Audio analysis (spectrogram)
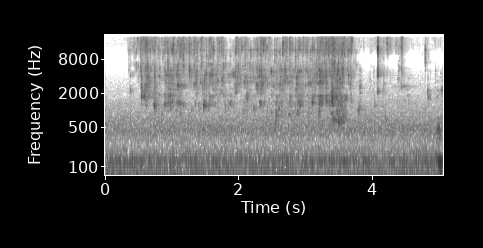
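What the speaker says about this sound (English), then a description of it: "Next, I'm adding the cold water." Cold water poured from a container into a mixing bowl already holding salt and vinegar for a détrempe pastry dough: a continuous splashing trickle for several seconds, close and moderately soft, ending with a sharp drip.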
